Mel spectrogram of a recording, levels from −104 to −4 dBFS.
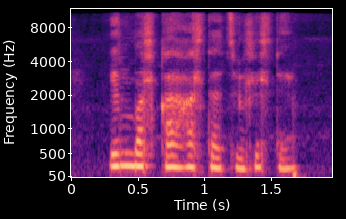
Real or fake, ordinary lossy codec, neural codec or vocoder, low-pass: fake; AAC, 64 kbps; autoencoder, 48 kHz, 128 numbers a frame, DAC-VAE, trained on Japanese speech; 10.8 kHz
